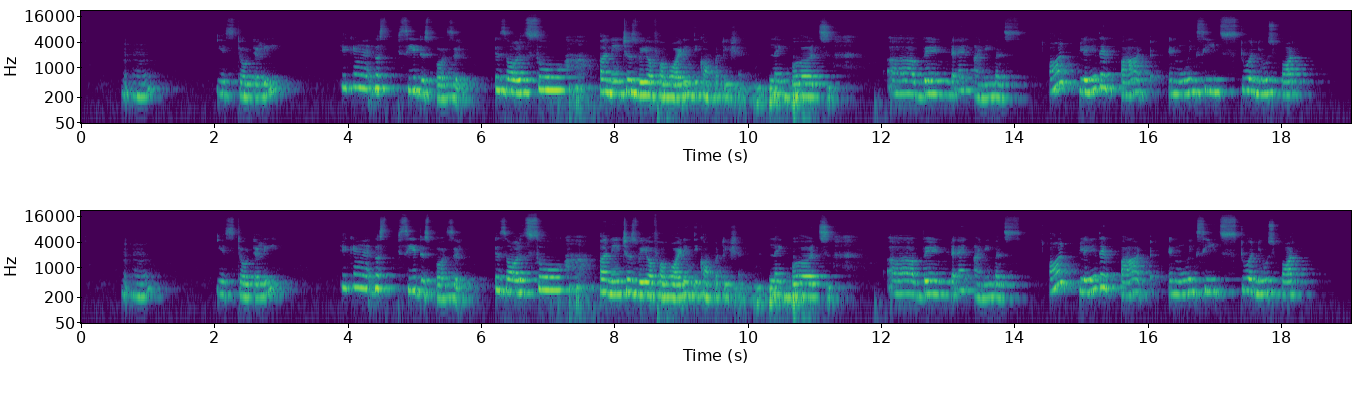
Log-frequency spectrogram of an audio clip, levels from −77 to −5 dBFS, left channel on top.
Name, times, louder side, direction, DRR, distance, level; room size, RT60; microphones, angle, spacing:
voice 1, 0.6-1.0 2.0-2.9 3.9-5.7 6.2-11.5 12.1-14.0 14.5-15.9 16.3-18.2, left 1 dB, 15° right, 2 dB, 1.4 m, -26 dB
9.7 x 6.5 x 5.7 m, 0.70 s
head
